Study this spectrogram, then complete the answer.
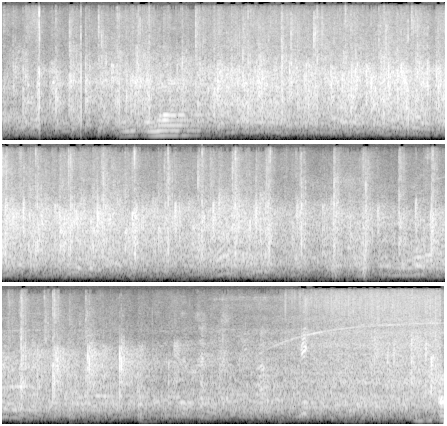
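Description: A big crowd claps warmly at a closing ceremony. The applause is full and sustained and rolls on throughout, with a speaker's voice briefly audible over it near the start.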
